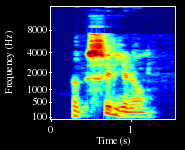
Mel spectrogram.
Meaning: Pertaining to a siege
- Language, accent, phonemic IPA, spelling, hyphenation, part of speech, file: English, Southern England, /əbˈsɪdɪənəl/, obsidional, ob‧si‧di‧on‧al, adjective, LL-Q1860 (eng)-obsidional.wav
